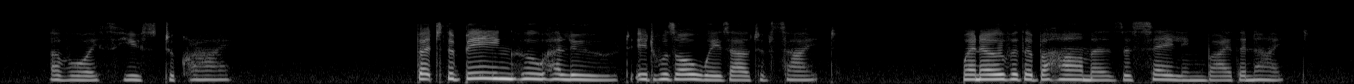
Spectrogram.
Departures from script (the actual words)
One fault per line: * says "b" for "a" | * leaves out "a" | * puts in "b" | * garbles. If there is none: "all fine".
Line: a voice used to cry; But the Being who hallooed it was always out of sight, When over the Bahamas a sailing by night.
* puts in "the"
